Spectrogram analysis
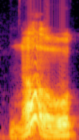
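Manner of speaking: gasp, then a hushed offended question; imitated affronted disbelief; mock offended. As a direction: act taken aback, low after a gasp. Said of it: "Like, offended".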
